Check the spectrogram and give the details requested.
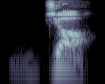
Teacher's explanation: En Quebecer no, en Quebecer hay que cerrar la boca totalmente y luego soltarle. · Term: africada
